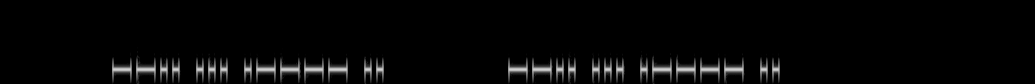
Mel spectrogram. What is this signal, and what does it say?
Morse code, heard as a keyed tone, about 20 wpm, 700 Hz. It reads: ZS1I ZS1I
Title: DXCC-100 Call Signs - 4 Characters - Repeated 2x - 20wpm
